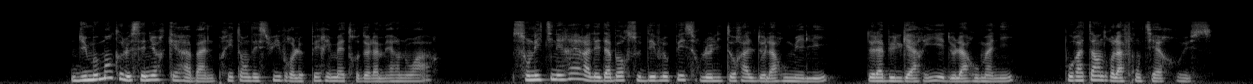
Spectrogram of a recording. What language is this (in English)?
French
